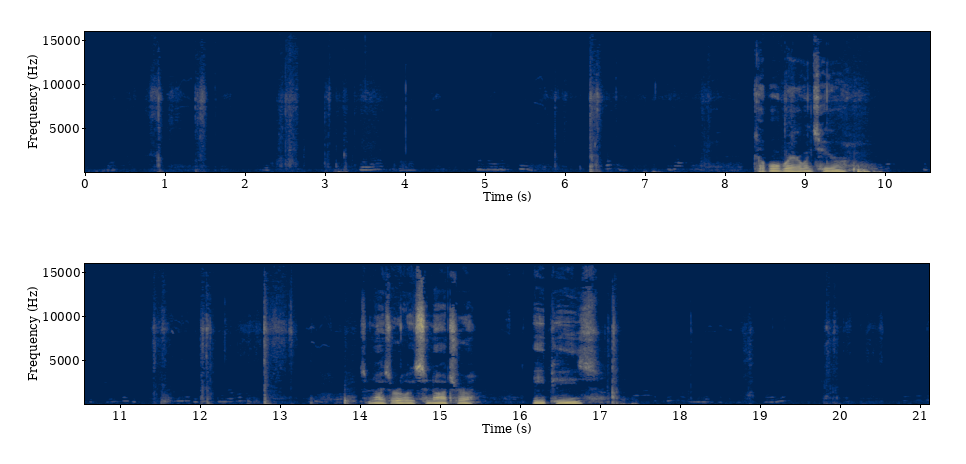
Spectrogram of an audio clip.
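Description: Plastic record sleeves rustle and rub as they are handled close by.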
